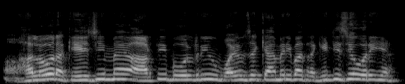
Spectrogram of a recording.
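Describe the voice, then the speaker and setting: A man mimicking a female telemarketer, rattling off a rushed scripted sales opener. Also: high-pitched, fairly even intonation, darkish tone, lightly acted. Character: brisk female telemarketer making a cold call.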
